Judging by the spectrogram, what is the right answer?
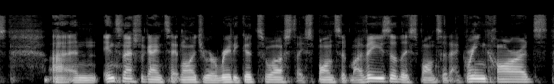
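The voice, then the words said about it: British accent. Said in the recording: “A British accent opens a lot of doors in the US ... There's just something official about the accent ... some people call it pompous ... Official and proper”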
